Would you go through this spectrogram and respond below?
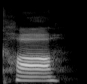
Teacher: In most British accents, the R at the end of words isn't pronounced.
